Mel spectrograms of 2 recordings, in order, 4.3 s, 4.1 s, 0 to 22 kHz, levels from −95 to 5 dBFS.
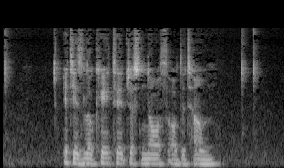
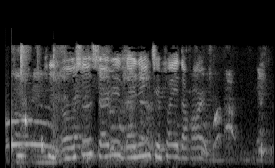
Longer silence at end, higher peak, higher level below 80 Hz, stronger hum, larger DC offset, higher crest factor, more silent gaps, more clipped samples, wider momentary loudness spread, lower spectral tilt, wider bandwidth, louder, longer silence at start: first, 0.4 s vs 0.15 s; about the same, -2 dBFS vs -4 dBFS; first, -52 dBFS vs -78 dBFS; neither; neither; about the same, 24 dB vs 26 dB; neither; neither; about the same, 19 LU vs 19 LU; first, -3 dB/octave vs -0.5 dB/octave; first, 11.5 kHz vs 8 kHz; first, -21 LUFS vs -24 LUFS; about the same, 0.05 s vs 0.1 s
